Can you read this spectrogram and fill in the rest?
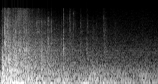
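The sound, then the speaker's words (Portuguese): A thunder clap sound effect: a loud, sharp thunder clap bursts out at full strength and then rolls off into a heavy, low rumble that slowly fades over a second or so, with no voices. “Junto com um trovão, a porta explode”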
